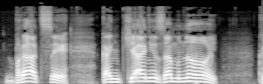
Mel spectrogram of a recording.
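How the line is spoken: Huge man shouting. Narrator (Russian): кричал богатырского роста рыбник

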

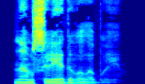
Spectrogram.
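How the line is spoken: Quiet. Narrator (Russian): тихо проговорил он

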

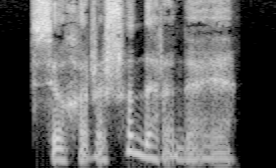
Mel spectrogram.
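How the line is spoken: Murmur. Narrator (Russian): пробормотал он

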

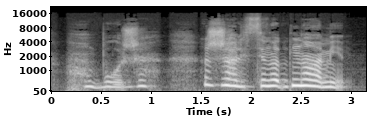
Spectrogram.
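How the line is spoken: Sobbing exclamation. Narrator (Russian): воскликнула Элиза, рыдая

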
